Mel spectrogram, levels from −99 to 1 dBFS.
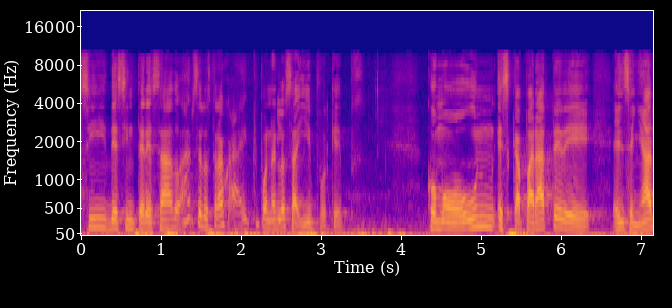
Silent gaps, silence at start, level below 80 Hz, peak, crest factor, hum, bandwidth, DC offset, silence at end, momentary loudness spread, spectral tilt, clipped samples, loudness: none; 0 s; -34 dBFS; -8 dBFS; 18 dB; none; 10.5 kHz; under 0.1%; 0 s; 17 LU; -5.5 dB/octave; under 0.1%; -28 LUFS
